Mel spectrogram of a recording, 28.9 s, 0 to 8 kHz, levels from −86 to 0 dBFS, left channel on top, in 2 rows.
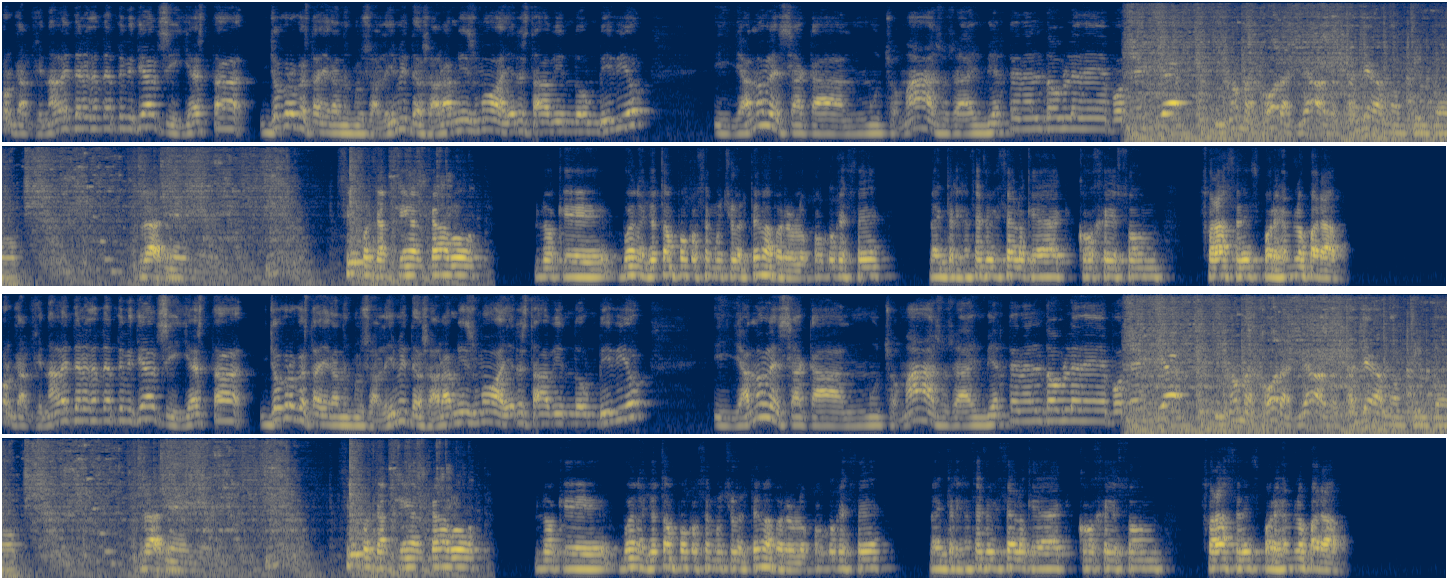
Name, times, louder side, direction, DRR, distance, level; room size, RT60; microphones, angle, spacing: voice 1, 0.0-6.5 7.1-14.7 16.1-16.7 17.1-17.2, equal, 55° right, 0.7 m, -26 dB
sound 1, 11.2-19.3, right 1 dB, 15° right, 0.5 m, -33 dB
voice 2, 15.8-16.2 17.9-19.2 19.8-23.3 23.7-26.1 26.5-27.9, left 1 dB, 55° left, 0.6 m, -21 dB
2.2 x 2.0 x 2.8 m
head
